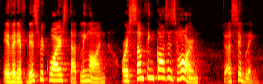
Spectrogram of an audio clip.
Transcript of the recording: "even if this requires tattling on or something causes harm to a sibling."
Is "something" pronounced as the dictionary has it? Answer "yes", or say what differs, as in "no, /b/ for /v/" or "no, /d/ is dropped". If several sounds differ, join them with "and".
yes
